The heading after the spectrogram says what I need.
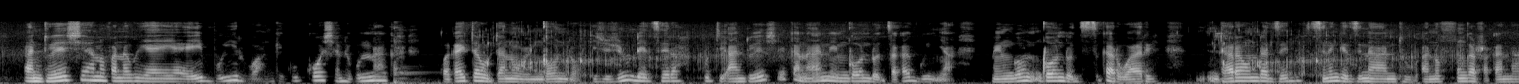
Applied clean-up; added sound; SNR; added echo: none; Thump, thud + Liquid; 17 dB; none.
